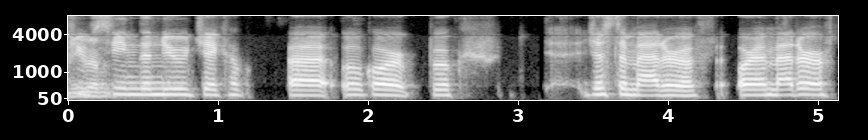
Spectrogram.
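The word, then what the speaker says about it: Aagaard: How do you pronounce it once again? Ogor. Oh, we would say agar in Spain.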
